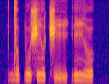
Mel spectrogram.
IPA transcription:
dɤpuʃiʊ̯t͡ʃḭ | ɾiʊ̯

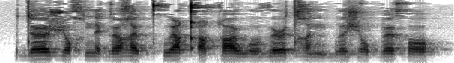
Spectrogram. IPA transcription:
dœ ʒoχnɛɡœʁɛ kʷʰeqʼe qə˞wo ðə˞dʁən bəʒɔ bœxɔ

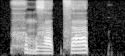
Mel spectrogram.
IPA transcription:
hə̰˧˨m ɣa˨˩t̚sa˦˥t̚

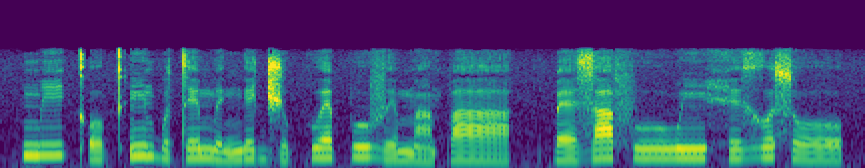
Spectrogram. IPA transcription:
miː˦kʼo˨ kʼĩ˦ ɓʊ˨te˦me˨ŋe˦ d͡ʒʊ˨ kʷɛ˦pu˦ vɪ˨˦ mã˨pa˦˨ | k͡pɛ˨za˦ fuː˦wĩ˦ hɪ˦ ɣʊ˦soː˨

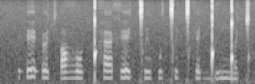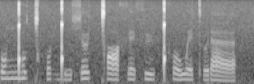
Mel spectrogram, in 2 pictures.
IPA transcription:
ʔe ʔøt͡sʼɑɦo ǃʰæxeǀi pɯǀiǀʰeɡ͡ǃi ŋ͡ǃyǀʰo ŋ͡ǃuǀʰo ɡ͡ǃysø ǀɑ xexyǃʰo wetʼɯɾæ

